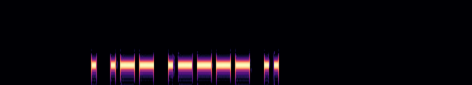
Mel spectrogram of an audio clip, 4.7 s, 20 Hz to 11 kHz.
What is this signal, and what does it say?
Morse code, heard as a keyed tone, about 25 wpm, 700 Hz. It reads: EW1I
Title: DXCC-100 Call Signs - 4 Characters - 25wpm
